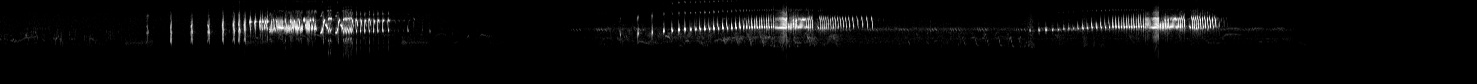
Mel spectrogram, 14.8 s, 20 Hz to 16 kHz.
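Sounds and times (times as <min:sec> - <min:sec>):
corn bunting singing: 0:00.0 - 0:04.3, 0:06.0 - 0:12.8.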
